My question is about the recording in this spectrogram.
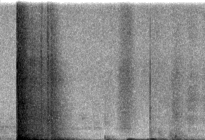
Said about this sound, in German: Und ich mach gerade mal mhm. das Fenster zu.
